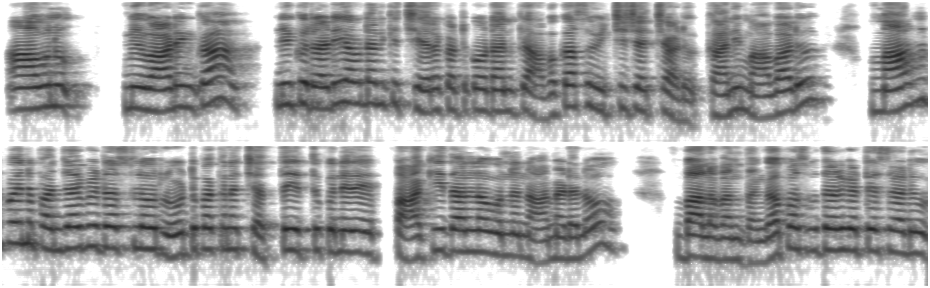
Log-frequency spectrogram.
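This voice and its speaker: Woman doing a feisty sharp-tongued young wife. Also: fairly high pitch, moderate pace, natural voice. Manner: cheeky, scolding, blunt. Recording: dull lo-fi recording.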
